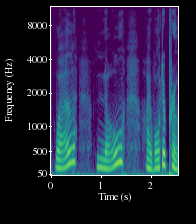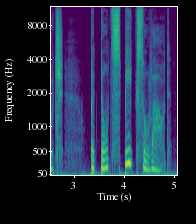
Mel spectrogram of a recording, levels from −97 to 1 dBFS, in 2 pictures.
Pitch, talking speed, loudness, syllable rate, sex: 190 Hz, 120 wpm, -23 LUFS, 3.2 syllables/s, female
